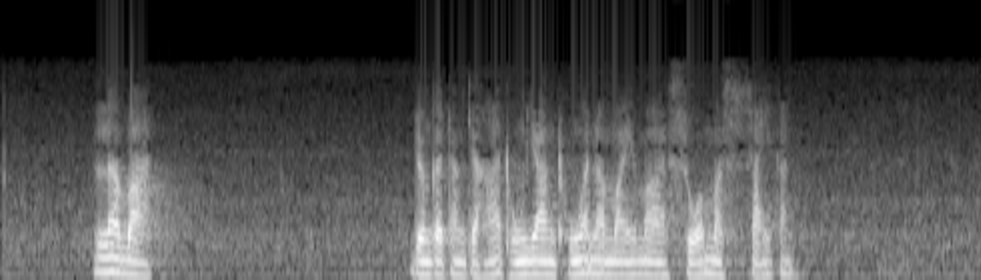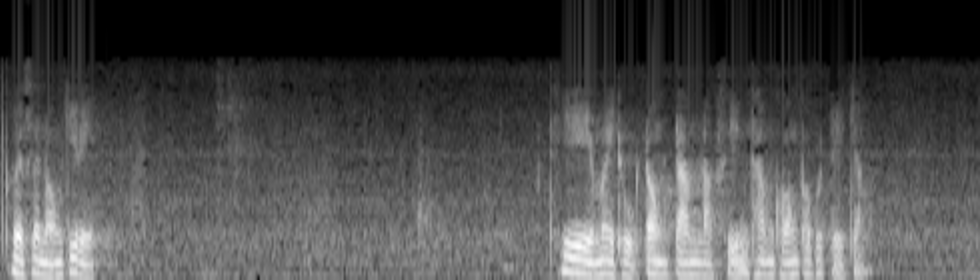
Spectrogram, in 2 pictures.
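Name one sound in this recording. An elderly man speaks calmly and slowly, with pauses.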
